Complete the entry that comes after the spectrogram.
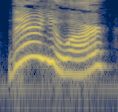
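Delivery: high, loud triumphant hag; triumphant witch. Acted. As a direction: proudly crow the result. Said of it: "she said triumphantly".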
